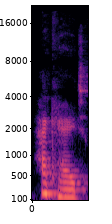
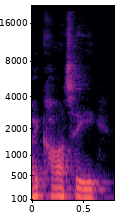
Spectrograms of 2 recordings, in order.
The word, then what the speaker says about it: Hecate: But in Macbeth, you see three witches and then Hecate or Hecate. Both pronunciations are correct for that particular uh, goddess.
